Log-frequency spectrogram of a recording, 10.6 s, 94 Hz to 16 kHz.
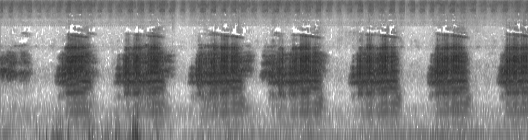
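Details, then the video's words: Calling American bullfrog outdoors: a series of long, buzzy, rich-toned calls repeated at a regular pace of roughly one every 1.5 seconds, with a low background hum. "황소개구리, 우름, 소리"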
